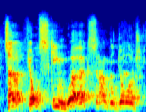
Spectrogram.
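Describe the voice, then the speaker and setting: An actor playing a genial, flustered young upper-class gentleman who talks in a dithering, hesitant way. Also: sits high, a little fast, background noise, lightly acted.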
